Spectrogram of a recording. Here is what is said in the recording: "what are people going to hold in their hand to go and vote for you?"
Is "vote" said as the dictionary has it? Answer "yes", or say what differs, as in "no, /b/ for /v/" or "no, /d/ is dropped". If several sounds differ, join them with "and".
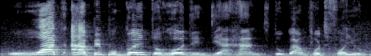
yes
